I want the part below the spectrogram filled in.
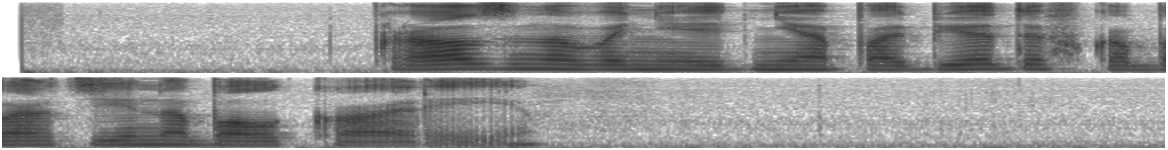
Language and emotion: Russian, neutral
